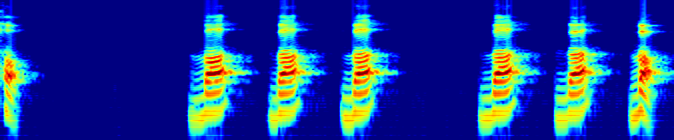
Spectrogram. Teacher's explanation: দেখতেই পেলেন ফি এর যখন উচ্চারণ করলাম তখন টিস্যু পেপার খুব বেশি নড়াচড়া করছিল, এবং বি এর উচ্চারণ যখন করছিলাম তখন টিস্যু পেপার নড়াচড়া করেনি বললেই চলে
